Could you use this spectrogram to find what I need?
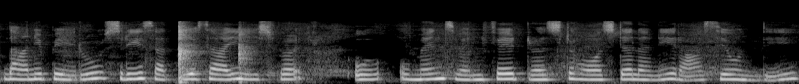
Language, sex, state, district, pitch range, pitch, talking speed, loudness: Telugu, female, Andhra Pradesh, Sri Satya Sai, 225-250 Hz, 235 Hz, 110 wpm, -19 LUFS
